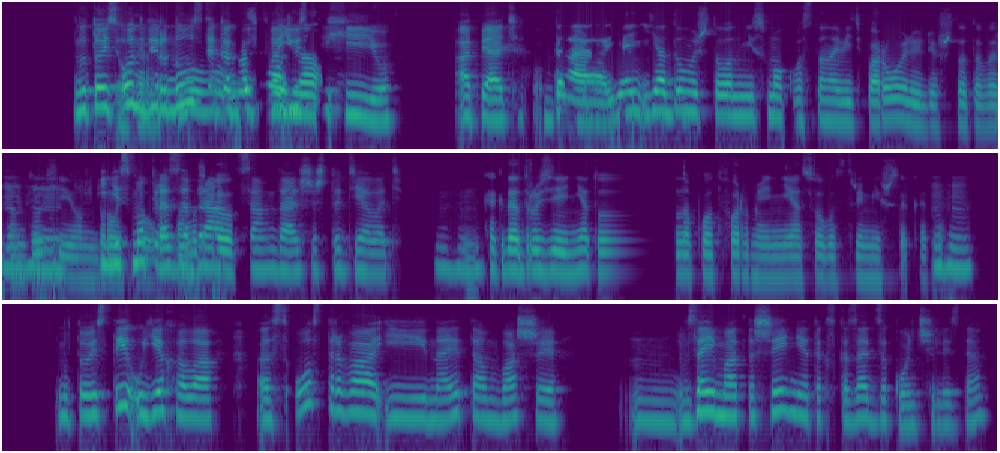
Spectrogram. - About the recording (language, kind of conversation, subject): Russian, podcast, Какое знакомство с местными запомнилось вам навсегда?
- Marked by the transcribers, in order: distorted speech; tapping; static; other background noise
